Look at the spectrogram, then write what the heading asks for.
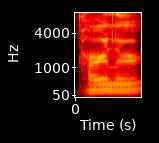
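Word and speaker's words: Parler: I believe it's called It's pronounced Perler oh yeah it's a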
